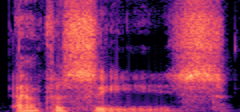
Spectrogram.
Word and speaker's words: emphases: 가르침 속에 two key emphases, 두 가지 주요한 키가 되는 주안점, 강조점이 두 가지가 있다는 것이죠. emphasis, 단수로는 emphasis, S-I-S 그렇게 발음하고 복수가 돼서 C's,가 되면 emphases, long vowel, 장모음으로 그렇게 발음하는 것이죠.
